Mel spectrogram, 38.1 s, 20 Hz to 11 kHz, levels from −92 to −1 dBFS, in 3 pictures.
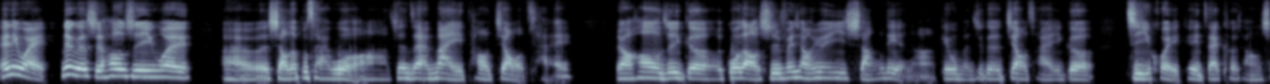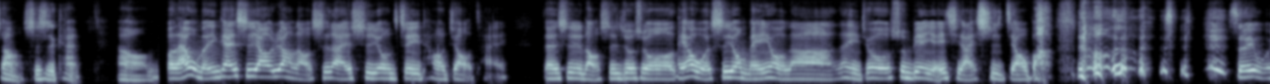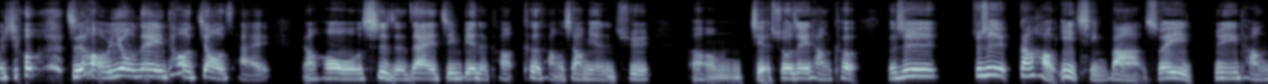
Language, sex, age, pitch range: Chinese, female, 20-39, 155-205 Hz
